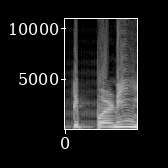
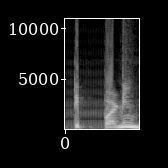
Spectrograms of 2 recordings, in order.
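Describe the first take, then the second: Both takes have the same delivery.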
